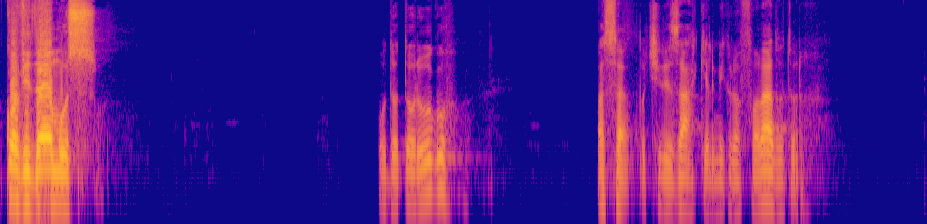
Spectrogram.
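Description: A man speaks into a microphone over a loudspeaker in an echoing hall, in short bursts.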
